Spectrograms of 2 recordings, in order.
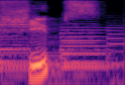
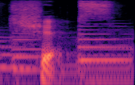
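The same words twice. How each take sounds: First: It is said with a French pronunciation. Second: It is said with an English pronunciation. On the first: "putting a French pronunciation to it" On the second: "the English word chips"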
